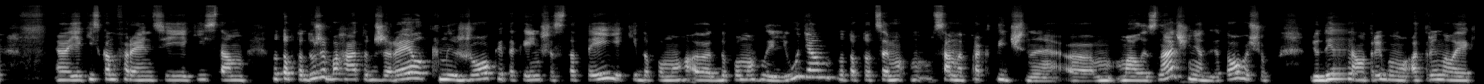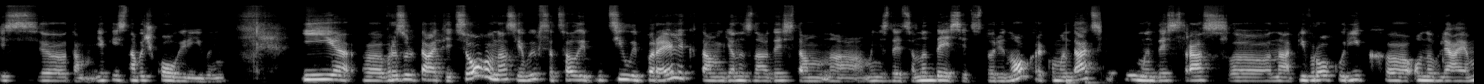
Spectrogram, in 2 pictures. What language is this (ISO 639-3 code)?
ukr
